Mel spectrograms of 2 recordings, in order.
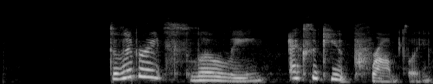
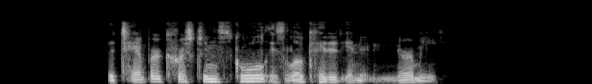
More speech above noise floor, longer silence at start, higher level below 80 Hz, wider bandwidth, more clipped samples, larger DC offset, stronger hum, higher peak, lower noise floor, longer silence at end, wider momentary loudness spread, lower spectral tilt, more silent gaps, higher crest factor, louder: second, 66 dB vs over 74 dB; about the same, 1.1 s vs 1.1 s; second, -74 dBFS vs -48 dBFS; about the same, 7.4 kHz vs 7.8 kHz; neither; neither; neither; second, -8 dBFS vs -2 dBFS; about the same, -88 dBFS vs under -90 dBFS; second, 0 s vs 1.55 s; about the same, 10 LU vs 10 LU; about the same, -6.5 dB/octave vs -6 dB/octave; neither; about the same, 16 dB vs 16 dB; second, -22 LUFS vs -16 LUFS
